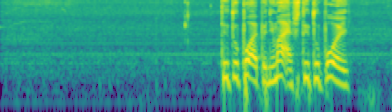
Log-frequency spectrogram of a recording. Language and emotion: Russian, angry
